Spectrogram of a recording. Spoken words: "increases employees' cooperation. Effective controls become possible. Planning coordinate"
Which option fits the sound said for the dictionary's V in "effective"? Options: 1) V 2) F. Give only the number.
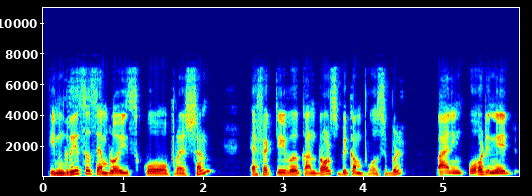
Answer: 1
